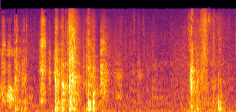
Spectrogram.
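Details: Miniature Schnauzer named Mandoo playing tug-of-war indoors in a small room: short bursts of growling and scuffling noises come in clusters, with pauses between, and a final loud pair of bursts near the end; human voice faint in the background.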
